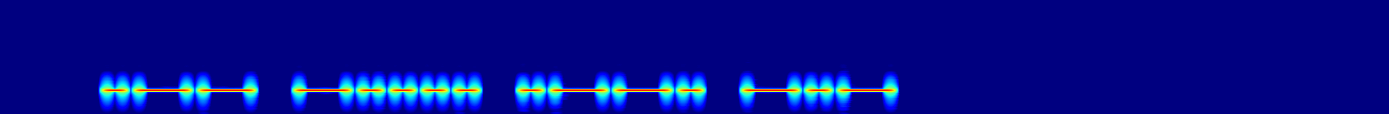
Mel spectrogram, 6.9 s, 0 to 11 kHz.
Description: Morse code, heard as a keyed tone, about 15 wpm, 700 Hz. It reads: W6PK
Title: USA Call Signs - 4 Characters - Repeated 2x - 15wpm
